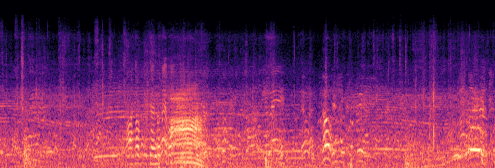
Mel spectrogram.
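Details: Cattle on an Indonesian farm after a cow collapsed and grew aggressive: a wavering moo near three to four seconds amid overlapping human voices and shouting, with short bellow-like sounds later and a noisy background.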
